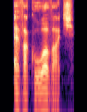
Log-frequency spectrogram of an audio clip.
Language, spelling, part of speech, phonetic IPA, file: Polish, ewakuować, verb, [ˌɛvakuˈʷɔvat͡ɕ], Pl-ewakuować.ogg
